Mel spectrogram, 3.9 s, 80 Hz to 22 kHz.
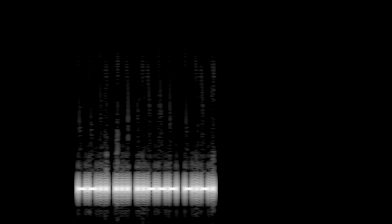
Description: Morse code, heard as a keyed tone, about 42 wpm, 700 Hz. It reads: ZS2C
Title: DXCC-100 Call Signs - 4 Characters - 45wpm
